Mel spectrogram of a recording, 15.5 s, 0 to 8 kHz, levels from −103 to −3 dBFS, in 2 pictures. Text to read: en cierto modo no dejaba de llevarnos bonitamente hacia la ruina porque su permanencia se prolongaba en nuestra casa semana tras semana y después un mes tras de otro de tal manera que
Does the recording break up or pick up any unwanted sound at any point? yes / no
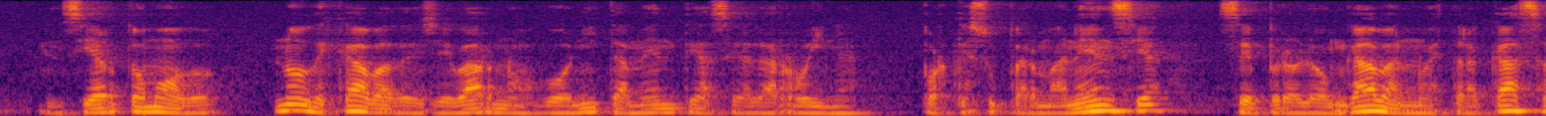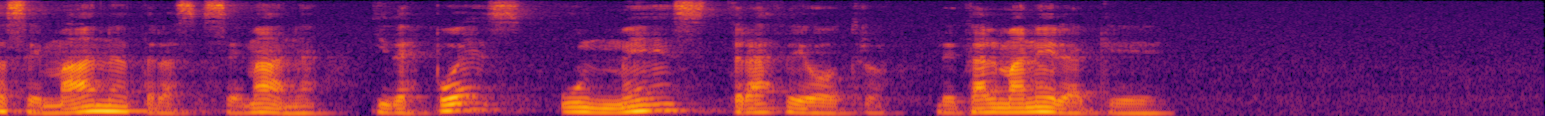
no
